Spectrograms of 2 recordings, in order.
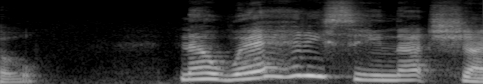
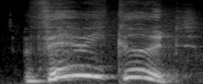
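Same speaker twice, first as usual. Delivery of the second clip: gentle praise; 11 semitones higher, slower than usual. A narrator's reading. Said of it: "same gentle tone".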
